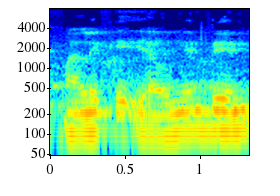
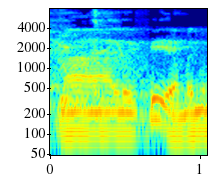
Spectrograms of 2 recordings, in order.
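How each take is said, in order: First: The first vowel of the first word is short. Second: The first vowel of the first word is long. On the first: "ada juga yang pendek" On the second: "maknanya panjang"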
